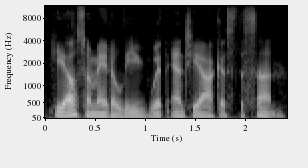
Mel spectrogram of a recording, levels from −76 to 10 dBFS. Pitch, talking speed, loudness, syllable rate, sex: 100 Hz, 225 wpm, -19 LUFS, 5.6 syllables/s, male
